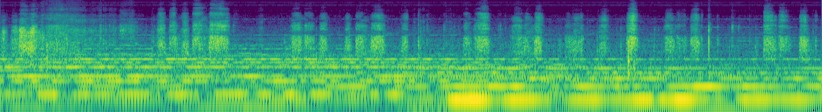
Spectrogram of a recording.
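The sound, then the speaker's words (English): A pen scratches on paper as someone writes out a manifestation by hand. Faint, short strokes come in irregular bursts over a low, steady hum. “So I'm gonna write my lunar leaves manifestation. You can write my career manifestations, my dream life, whatever feels best for you.”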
